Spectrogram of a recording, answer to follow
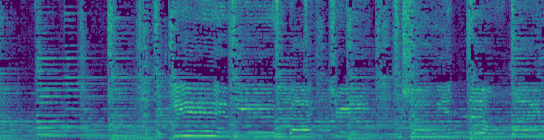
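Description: Acoustic guitar strummed steadily under a young female voice singing held, gliding notes: a home cover of a slow pop-rock ballad.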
